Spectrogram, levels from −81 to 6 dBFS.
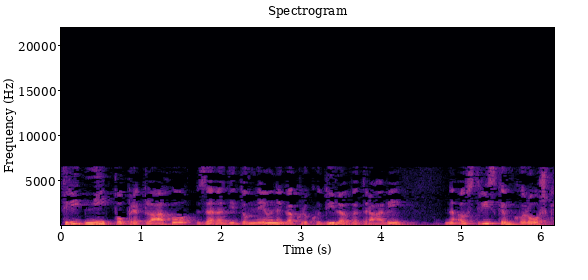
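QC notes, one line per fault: Throughout: likely Vorbis compression, heavy. Nothing above 6.5 kHz; coarse treble quantisation turns detail into grainy hiss, roughening speech and blurring onsets, fitting roughly 17.5 kbps.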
